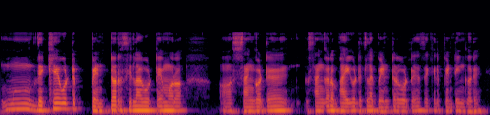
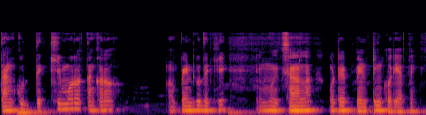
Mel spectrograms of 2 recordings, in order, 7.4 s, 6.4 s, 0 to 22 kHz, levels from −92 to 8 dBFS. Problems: background sounds at intervals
